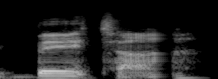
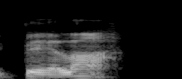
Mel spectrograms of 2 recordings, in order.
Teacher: the Christian Urmi, the th has gone to a t, and then Jewish Urmi, the th has gone to an l, a lateral.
